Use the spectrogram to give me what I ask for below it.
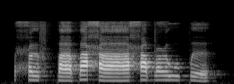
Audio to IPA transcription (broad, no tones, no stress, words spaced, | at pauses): ħøf papa ħaːħɑbʕuː pɘ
